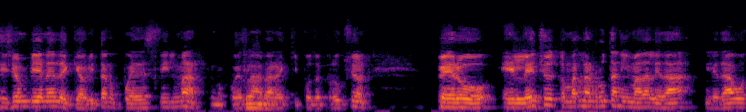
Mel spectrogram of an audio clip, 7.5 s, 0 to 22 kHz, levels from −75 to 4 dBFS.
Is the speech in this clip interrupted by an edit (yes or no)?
no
